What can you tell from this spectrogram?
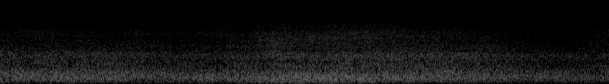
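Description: Caspian Sea surf: small waves breaking and washing up a sandy beach in a steady rush, with wind blowing across.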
